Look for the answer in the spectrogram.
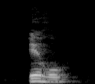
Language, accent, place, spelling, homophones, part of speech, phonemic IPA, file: French, France, Paris, Hérault, Héraud / héraut / héros, proper noun, /e.ʁo/, LL-Q150 (fra)-Hérault.wav
- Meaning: 1. Hérault (a department of Occitania, France) 2. Hérault (a river flowing through the departments of Gard and Hérault, in southern France)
